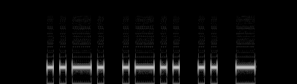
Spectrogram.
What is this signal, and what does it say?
Morse code, heard as a keyed tone, about 19 wpm, 800 Hz. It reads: FLIT
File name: FL / FL mp3s / FL Prefixes 3x2 sp @18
